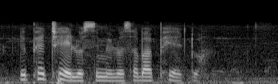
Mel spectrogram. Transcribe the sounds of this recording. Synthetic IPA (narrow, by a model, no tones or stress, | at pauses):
lipʰɛtʰɛlɛsimilɔsaɓapʰɛːdʼʱwa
